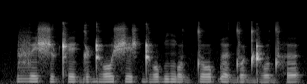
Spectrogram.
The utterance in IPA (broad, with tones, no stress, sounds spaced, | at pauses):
v e˧˥ ʃ ə˧˩ ʈʰ e˧˩ ɡ ə˧˥ ɖʱ o˧˥ ʃ e˧˥ ʃ ɖʱ o˧˥ b ŋ o˧˩ d t o˧˥ ɓ ə˧˩ d o˧˩ d ɖʱ o˧˩ d h ə˧˥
